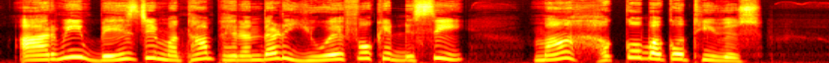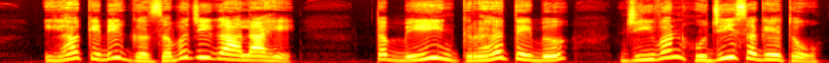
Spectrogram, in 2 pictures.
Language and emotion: Sindhi, surprised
